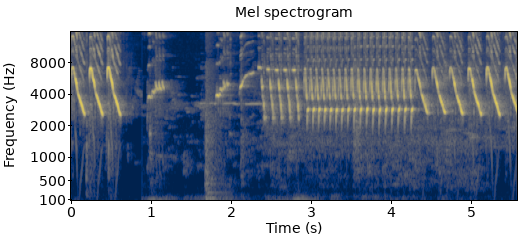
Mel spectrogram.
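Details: Canary singing long, lively song meant as a tutor recording for birds: descending swept notes, a short pause with a faint low thump, then a dense rapid trill and more falling sweeps.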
